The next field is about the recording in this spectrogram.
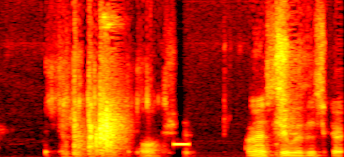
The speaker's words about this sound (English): That was my phone.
